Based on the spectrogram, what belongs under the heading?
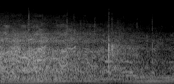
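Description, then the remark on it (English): A live audience reacts with a dense wash of laughter and chatter, and a few sharp claps from one woman in the audience pop out above the crowd noise. “that was her down there clapping.”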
